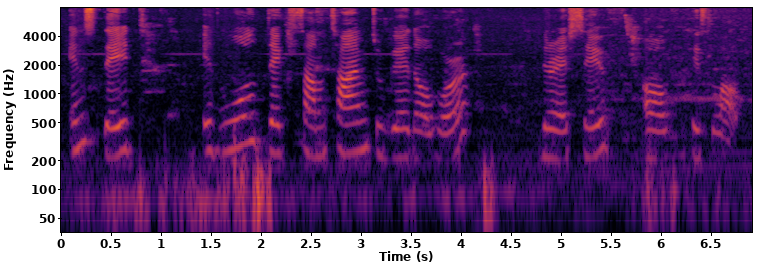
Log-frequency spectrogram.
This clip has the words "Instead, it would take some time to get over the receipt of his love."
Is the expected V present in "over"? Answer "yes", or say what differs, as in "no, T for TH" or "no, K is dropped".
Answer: yes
